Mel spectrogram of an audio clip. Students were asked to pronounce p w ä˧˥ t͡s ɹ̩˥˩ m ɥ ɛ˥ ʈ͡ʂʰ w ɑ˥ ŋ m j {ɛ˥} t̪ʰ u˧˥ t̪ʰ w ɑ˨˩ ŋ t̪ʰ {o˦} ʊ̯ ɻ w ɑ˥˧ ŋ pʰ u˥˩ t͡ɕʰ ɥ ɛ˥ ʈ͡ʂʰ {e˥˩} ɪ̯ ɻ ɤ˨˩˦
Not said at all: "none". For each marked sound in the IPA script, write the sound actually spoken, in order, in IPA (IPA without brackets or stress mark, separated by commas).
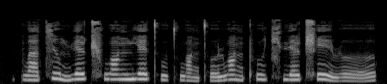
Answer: ɛ˥, o˦, e˥˩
